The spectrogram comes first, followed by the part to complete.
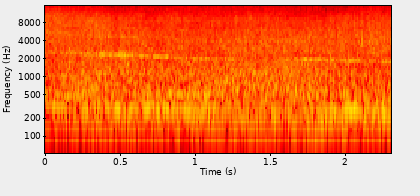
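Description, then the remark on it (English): A Rosenbauer all-electric fire engine, an Austrian-made concept fire truck, runs with a steady, loud hum and a high motor whine that drifts slightly lower in pitch, continuous, with no voices. “the Rosenbauer all-electric fire truck, which is the world's first all-electric fire engine.”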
